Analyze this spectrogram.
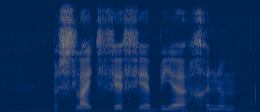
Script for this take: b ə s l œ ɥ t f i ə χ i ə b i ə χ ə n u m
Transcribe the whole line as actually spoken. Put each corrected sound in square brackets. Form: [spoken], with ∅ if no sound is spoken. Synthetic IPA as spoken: b ə s l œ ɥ t f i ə [f] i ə b i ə χ ə n u m

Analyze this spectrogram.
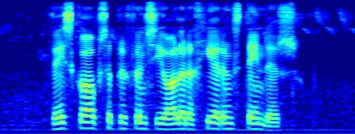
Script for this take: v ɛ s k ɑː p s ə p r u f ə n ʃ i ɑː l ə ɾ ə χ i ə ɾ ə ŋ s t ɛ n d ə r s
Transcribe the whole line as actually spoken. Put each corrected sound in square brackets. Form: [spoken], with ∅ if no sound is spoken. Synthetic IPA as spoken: v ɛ s k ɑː p s ə p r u f ə n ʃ i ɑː l ə ɾ ə χ i ə ɾ ə ŋ s t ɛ n d ə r s

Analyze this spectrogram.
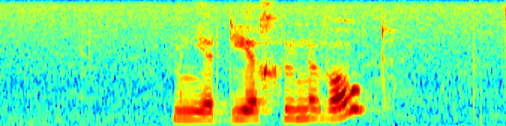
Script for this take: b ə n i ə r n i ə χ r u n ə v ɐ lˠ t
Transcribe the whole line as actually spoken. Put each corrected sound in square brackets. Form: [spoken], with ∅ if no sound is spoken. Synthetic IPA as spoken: [m] ə n i ə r [d] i ə χ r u n ə v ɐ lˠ t

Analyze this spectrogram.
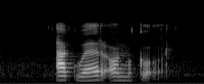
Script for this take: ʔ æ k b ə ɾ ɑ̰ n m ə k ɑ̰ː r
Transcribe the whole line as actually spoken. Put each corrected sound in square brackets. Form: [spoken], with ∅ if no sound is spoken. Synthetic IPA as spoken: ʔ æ k [w] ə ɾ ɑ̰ n m ə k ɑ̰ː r

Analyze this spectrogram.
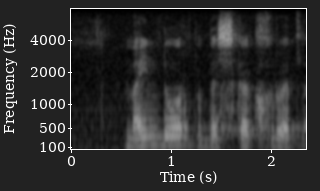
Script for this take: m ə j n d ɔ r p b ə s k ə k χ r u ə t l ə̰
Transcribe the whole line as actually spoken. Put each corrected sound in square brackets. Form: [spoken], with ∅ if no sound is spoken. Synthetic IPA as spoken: m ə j n d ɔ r p b ə s k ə k χ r u ə t l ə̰

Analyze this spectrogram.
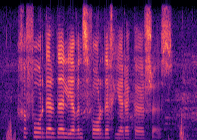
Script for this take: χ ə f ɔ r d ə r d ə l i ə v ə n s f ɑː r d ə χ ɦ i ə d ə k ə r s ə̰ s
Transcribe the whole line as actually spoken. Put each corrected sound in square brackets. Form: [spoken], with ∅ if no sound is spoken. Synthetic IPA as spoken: χ ə f ɔ r d ə r d ə l i ə v ə n s f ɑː r d ə χ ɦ i ə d ə k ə r s ə̰ s

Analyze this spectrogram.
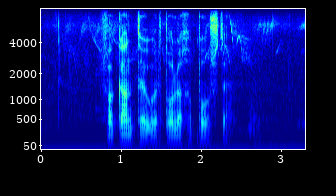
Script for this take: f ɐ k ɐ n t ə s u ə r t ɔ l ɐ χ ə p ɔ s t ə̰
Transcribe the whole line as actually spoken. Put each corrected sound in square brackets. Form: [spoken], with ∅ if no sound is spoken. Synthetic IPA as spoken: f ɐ k ɐ n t ə [∅] u ə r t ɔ l [ə] χ ə p ɔ s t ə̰

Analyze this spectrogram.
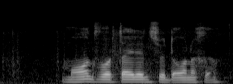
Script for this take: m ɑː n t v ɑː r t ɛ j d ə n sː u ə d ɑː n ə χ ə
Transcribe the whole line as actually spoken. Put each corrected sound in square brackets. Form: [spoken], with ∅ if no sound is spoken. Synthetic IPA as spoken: m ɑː n t v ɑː r t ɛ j d ə n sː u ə d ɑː n ə χ ə

